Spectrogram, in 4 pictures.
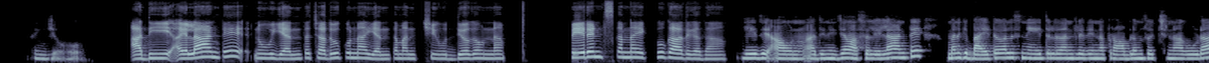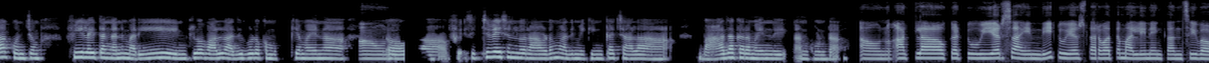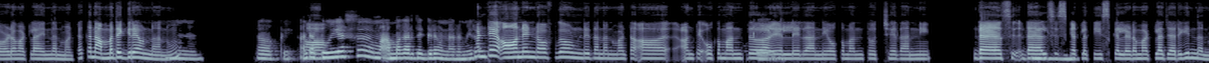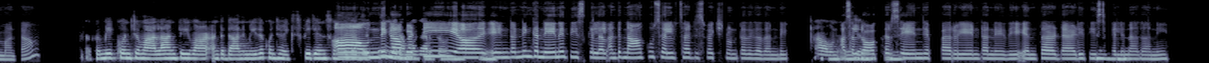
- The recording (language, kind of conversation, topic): Telugu, podcast, మీ జీవితంలో ఎదురైన ఒక ముఖ్యమైన విఫలత గురించి చెబుతారా?
- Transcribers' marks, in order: other background noise; in English: "పేరెంట్స్"; in English: "ప్రాబ్లమ్స్"; in English: "ఫీల్"; in English: "సిట్యుయేషన్‌లో"; in English: "టూ ఇయర్స్"; in English: "టూ ఇయర్స్"; in English: "కన్సీవ్"; tapping; in English: "టూ ఇయర్స్"; in English: "ఆన్ అండ్ ఆఫ్‌గా"; in English: "మంత్"; in English: "మంత్"; in English: "డయాస్ డయాలిసిస్‌కి"; in English: "ఎక్స్పీరియన్స్"; in English: "సెల్ఫ్ సాటిస్ఫాక్షన్"; in English: "డాక్టర్స్"; in English: "డ్యాడీ"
